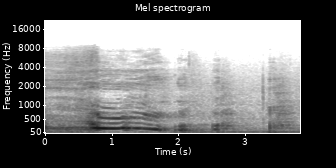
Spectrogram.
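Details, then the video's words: Ours, a pet Saint Bernard dog, 'talking' with dinosaur-like sounds: a deep, drawn-out harmonic moan of about a second that wavers and then breaks into short low grumbles and snorts. "My Saint Bernard makes dinosaur sounds"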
